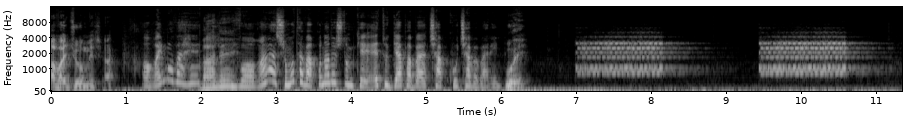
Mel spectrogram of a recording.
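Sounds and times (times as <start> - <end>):
speech: 0.0 - 6.4
telephone ringing: 7.0 - 8.8, 9.4 - 11.3.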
